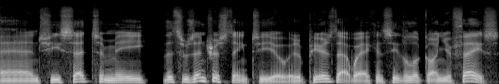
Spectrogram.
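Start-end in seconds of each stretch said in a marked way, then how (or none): none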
